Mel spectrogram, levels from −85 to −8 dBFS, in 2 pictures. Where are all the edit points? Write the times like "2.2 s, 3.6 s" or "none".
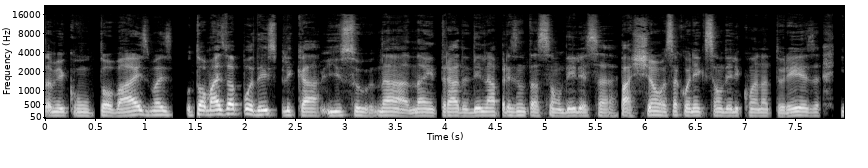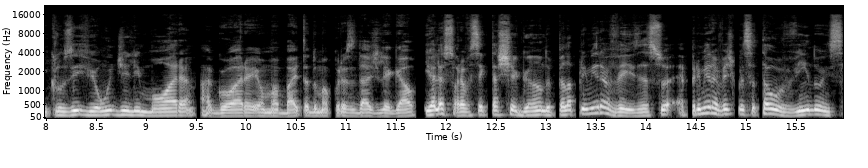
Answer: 12.1 s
